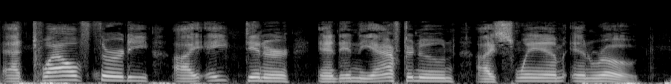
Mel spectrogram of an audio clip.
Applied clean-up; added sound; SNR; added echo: none; Chewing, mastication; 6 dB; none.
